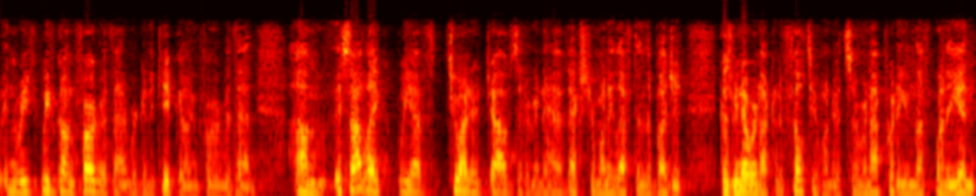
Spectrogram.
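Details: Adult man speaking; ordinary speech.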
